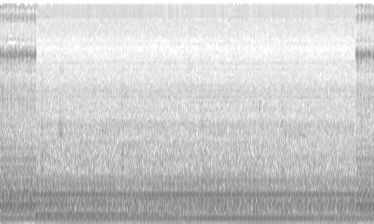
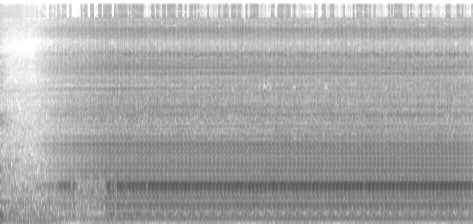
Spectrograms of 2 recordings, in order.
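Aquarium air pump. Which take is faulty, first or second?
second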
